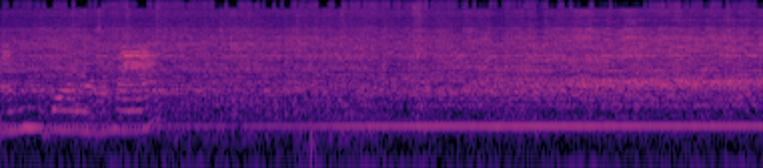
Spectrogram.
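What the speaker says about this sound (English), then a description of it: "I have my heat gun on high." A heat gun on its high setting blows a steady whooshing roar with a constant motor whine, running unbroken throughout while a voice speaks briefly at the start.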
